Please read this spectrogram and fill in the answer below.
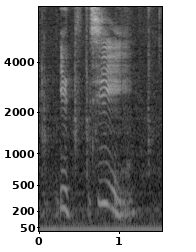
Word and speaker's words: идти: So we have letter D in the middle. идти. But it's a little bit difficult to pronounce two consonants together when one is voiced and the other one is devoiced. Идти, идти. So basically, when I'm pronouncing it, or when Russian people are pronouncing, we kind of don't say the. So just say идти, идти, идти.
